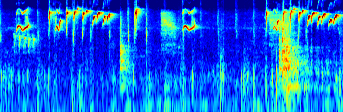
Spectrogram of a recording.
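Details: Sunbird known locally as kolibri wulung, kept as a master bird for training other songbirds, singing energetically: rapid high whistled phrases with sharp rising and falling sweeps and twittering trills in bursts separated by short pauses.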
